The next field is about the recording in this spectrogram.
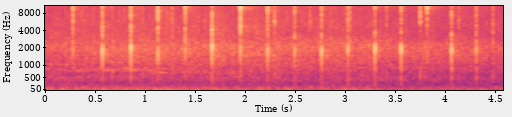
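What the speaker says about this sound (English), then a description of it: "I want to give a round of applause to this small team that helps to pull this event off" An audience at a high school music festival in Philadelphia claps for the small backstage team behind the event, a moderately distant, even wash of applause with a few sharper individual claps standing out.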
